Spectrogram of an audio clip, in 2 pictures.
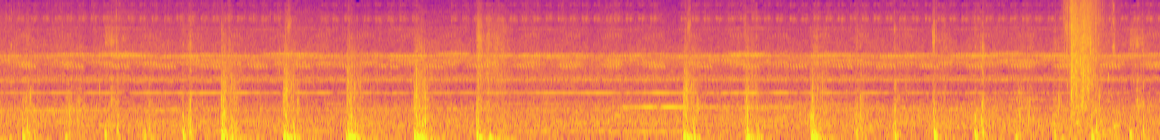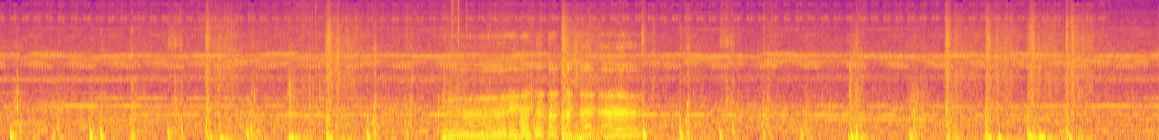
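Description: Heavy footsteps thud steadily on soft ground.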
